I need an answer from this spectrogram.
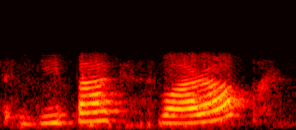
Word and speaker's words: Deepak Swarup: Bravo yes I love there are our guests Deepak swaro is that correct way to say it you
